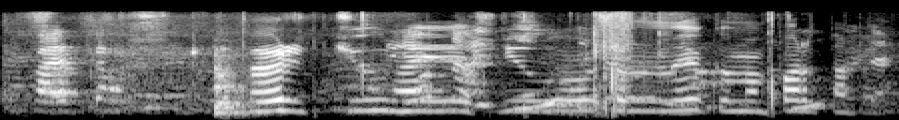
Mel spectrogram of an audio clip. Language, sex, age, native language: Icelandic, male, 11, Icelandic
